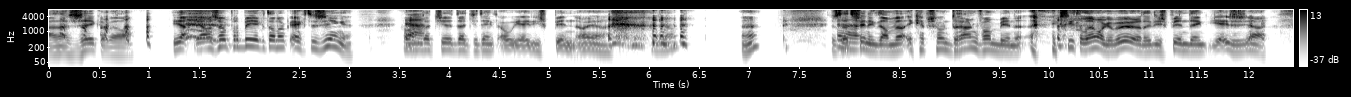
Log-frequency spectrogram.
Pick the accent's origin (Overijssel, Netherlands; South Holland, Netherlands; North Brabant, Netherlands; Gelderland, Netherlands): North Brabant, Netherlands; Tilburg; born there; also born or lived in Hilvarenbeek; En ik ben geboren in Tilburg en ging naar Hilvarenbeek.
